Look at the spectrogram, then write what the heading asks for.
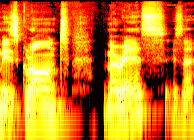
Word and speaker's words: Marais: His name is Grant Marais. Is that how you pronounce it? Marais. It's actually Marais. Yeah, kind of French. French and Scottish.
